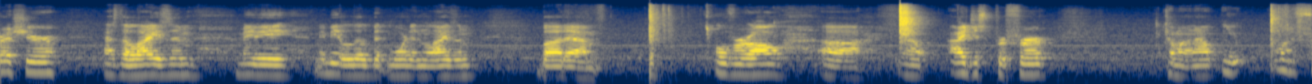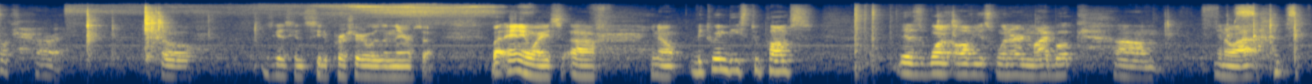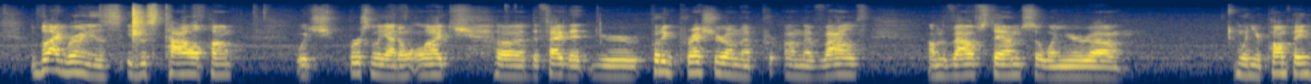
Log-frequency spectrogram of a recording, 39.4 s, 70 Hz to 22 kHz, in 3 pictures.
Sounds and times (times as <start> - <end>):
Speech: 0.0 - 4.8, 5.4 - 6.1, 7.1 - 10.6, 11.6 - 13.8, 14.6 - 15.1, 15.7 - 21.3, 22.1 - 28.6, 29.2 - 37.6, 38.5 - 39.3.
